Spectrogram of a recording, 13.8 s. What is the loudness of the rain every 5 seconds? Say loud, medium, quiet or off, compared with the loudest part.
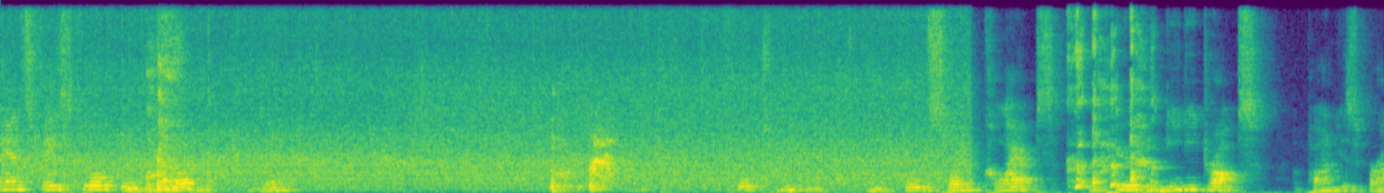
loud, loud, off.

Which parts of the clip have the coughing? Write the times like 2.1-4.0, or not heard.
1.2-2.1, 5.4-6.5, 10.7-11.6.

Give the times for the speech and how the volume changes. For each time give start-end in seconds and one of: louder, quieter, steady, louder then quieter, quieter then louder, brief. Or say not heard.
0.0-2.9 brief
7.3-13.8 louder then quieter.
